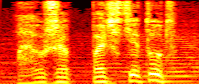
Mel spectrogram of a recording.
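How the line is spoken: Broken, unusual whisper. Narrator (Russian): заверил он ее прерывающимся шепотом, совсем не похожим на его обычный голос

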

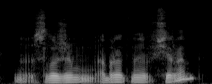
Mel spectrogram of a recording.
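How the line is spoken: Uncertain suggestion. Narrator (Russian): предложил мокрец неуверенно

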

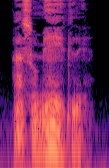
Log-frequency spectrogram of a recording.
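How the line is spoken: Whispered question to himself. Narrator (Russian): мысленно он шепотом спросил у самого себя

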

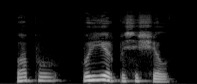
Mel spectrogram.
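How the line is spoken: Quiet boy. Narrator (Russian): сказал мальчик негромко

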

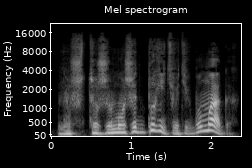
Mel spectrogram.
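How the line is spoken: Exclamation. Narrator (Russian): воскликнула Фреда

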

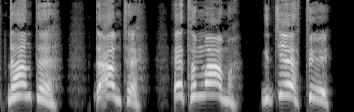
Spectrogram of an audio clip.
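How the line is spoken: Hoarse, desperate voice. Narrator (Russian): Голос прозвучал хрипло, отчаянно

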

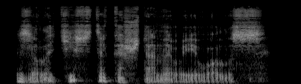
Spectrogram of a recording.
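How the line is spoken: Sudden whisper. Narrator (Russian): Он ни с того ни с сего прошептал

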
